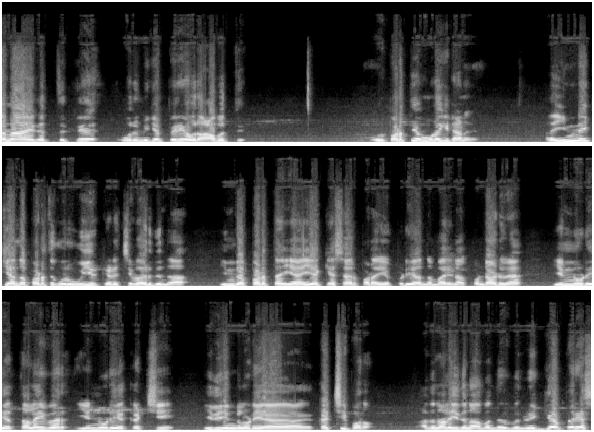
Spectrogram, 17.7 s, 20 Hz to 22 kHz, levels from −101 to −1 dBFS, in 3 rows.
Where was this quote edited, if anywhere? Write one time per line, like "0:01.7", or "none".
none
